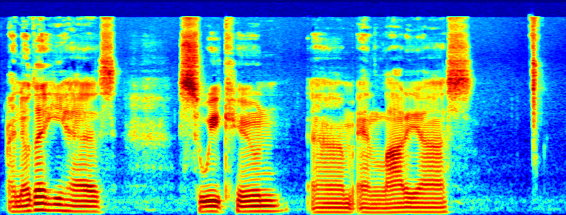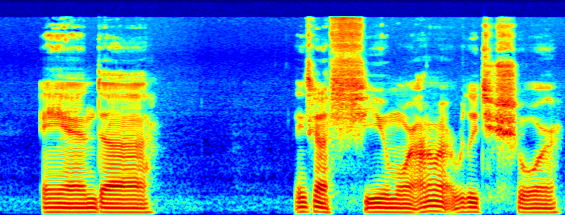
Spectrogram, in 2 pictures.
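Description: A man giving casual, off-the-cuff game commentary in a quiet, low-energy, hesitant and rambling way. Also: little pitch movement, slow pace, pauses often, smooth. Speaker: gaming channel host. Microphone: speaking away from the mic at times.

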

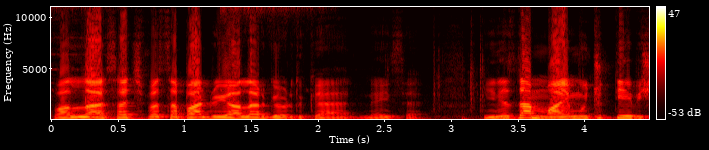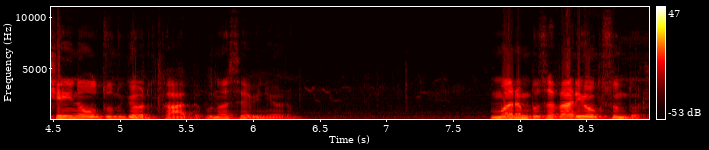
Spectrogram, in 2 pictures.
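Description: A man commenting live on a horror game he is playing, excitable and panicky when chased. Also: medium pitch, a little fast. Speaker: gameplay streamer.

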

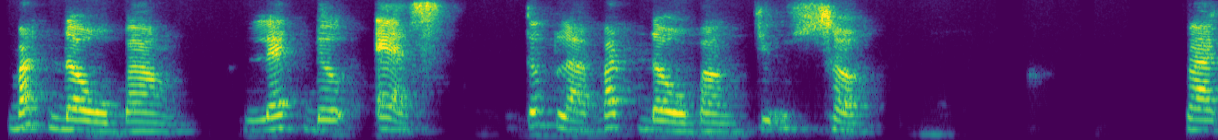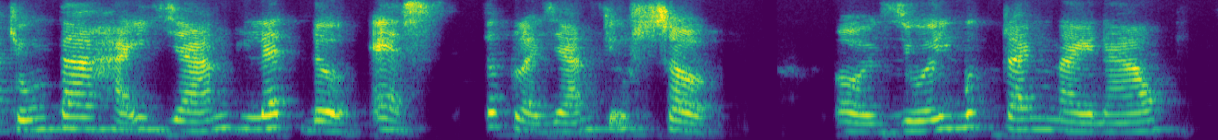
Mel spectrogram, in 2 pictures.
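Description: A woman gives a children's English lesson at a very unhurried pace, her voice a little husky and fairly high. She explains every word first and then says the English word carefully, often twice. The recording is dull and lo-fi. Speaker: primary school English teacher. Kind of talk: slow, patient online lesson for young children.

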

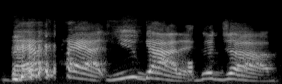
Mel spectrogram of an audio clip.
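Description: A woman's voice: fairly high pitch, expressive, slow, bright, forceful tone. A woman teaching an online pre-K class, giving patient, encouraging prompts over a video call.

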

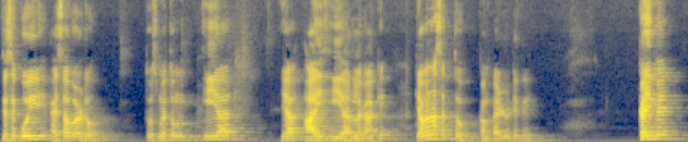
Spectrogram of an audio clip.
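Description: A man's voice: sits high, measured pace, pauses often. A man with a Hindi accent teaching English grammar in a classroom lecture, explaining step by step and answering his own questions. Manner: explains step by step, asks rhetorical questions, repeats answers back. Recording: roomy echo.

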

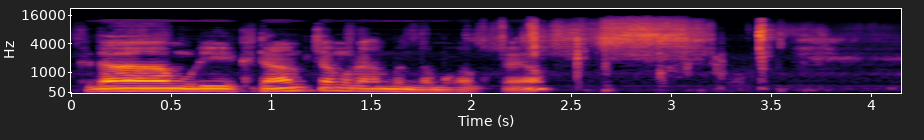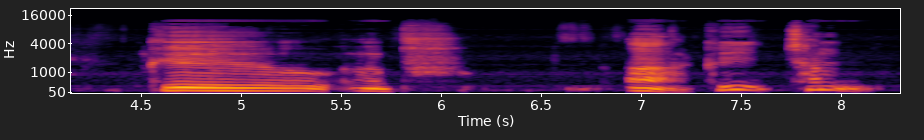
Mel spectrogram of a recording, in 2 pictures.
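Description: A man's voice: medium pitch, animated, slow, long pauses, darkish tone. A man giving a patient English grammar lesson, repeating points and checking in with his students. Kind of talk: explanatory classroom lecture. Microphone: camera mic at a desk.

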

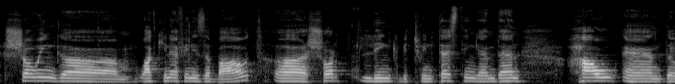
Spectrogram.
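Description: This is a Romanian conference speaker whose voice sits on the high side. Addressing an audience from the stage of a big lecture hall, he keeps restarting sentences and filling gaps with "uh."

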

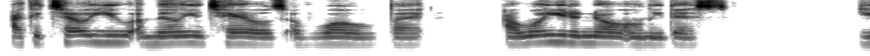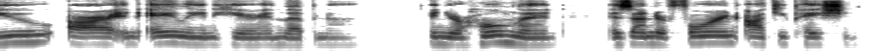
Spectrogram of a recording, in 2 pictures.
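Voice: mid-range voice, level tone, normal speed, dry recording, lightly acted. A reader voicing a stern refugee mother. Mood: earnest. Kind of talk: read-aloud dialogue.

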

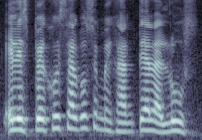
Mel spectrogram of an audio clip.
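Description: A middle-aged Mexican woman, a self-described witch, chats emphatically as a guest in a casual interview, often asking "¿sí me entiendes?" Her Mexican Spanish accent comes through in a slightly high voice at a fairly quick pace.

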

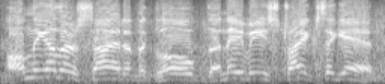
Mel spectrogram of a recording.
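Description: A man narrating a 1940s wartime newsreel in a brisk, punchy, patriotic manner, heard as an old newsreel soundtrack. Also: high-pitched, lively intonation, background noise. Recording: narration over loud music.

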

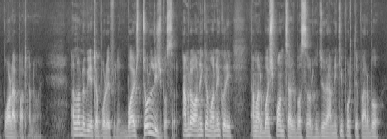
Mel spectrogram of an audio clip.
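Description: A man's voice: lowish voice, warm tone. Man teaching Quran pronunciation, demonstrating sounds. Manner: demonstrates letter sounds slowly, repeats drills.

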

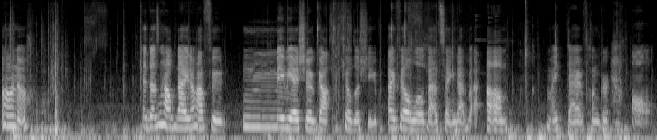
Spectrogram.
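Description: A woman giving casual gameplay commentary, chatty, her voice jumping high when she gets excited. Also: moderate pace, slight background noise. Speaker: gameplay streamer.

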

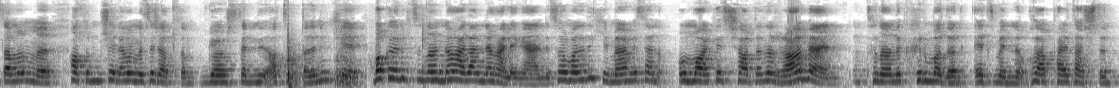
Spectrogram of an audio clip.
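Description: A young woman chats through a makeup vlog while she has the flu, her voice sitting high. She retells an annoying episode in an animated, exasperated way and acts out both sides of the conversation. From Turkey. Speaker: beauty vlogger. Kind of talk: casual storytelling while doing makeup.

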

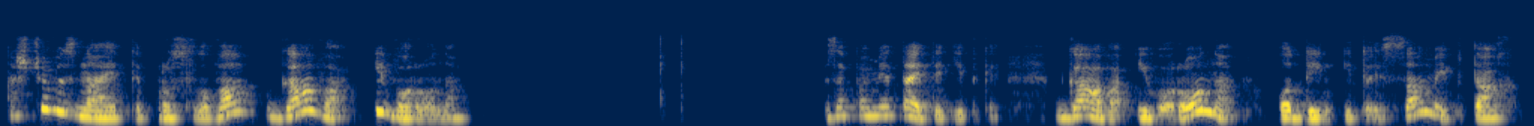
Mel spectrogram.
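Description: A Ukrainian woman teaching first graders, slowly dictating words and repeating them syllable by syllable. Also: fairly low pitch, sing-song, highs cut off. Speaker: primary school teacher.

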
